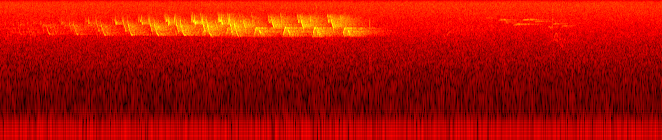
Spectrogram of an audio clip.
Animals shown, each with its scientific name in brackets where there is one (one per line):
Ovenbird (Seiurus aurocapilla)
Brown Creeper (Certhia americana)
